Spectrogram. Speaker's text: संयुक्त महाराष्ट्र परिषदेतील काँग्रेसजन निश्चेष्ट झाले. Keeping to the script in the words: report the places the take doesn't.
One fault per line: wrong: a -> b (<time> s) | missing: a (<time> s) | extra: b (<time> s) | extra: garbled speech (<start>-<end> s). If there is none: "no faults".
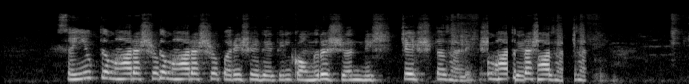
extra: महाराष्ट्र (1.6 s)
extra: garbled speech (4.8-5.9 s)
